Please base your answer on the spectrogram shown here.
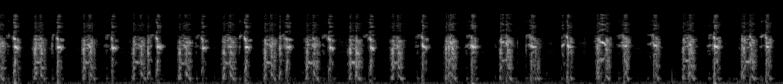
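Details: At a nest on a water tower in Scheveningen, Netherlands, a common kestrel gives a steady series of sharp, rasping notes, about three each second, with no other sounds.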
